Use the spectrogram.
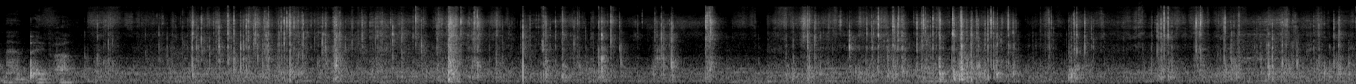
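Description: Batman-printed wrapping paper crinkling and tearing as a package of comic books is unwrapped, with irregular close crackles and rustles continuing throughout alongside occasional handling noises.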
